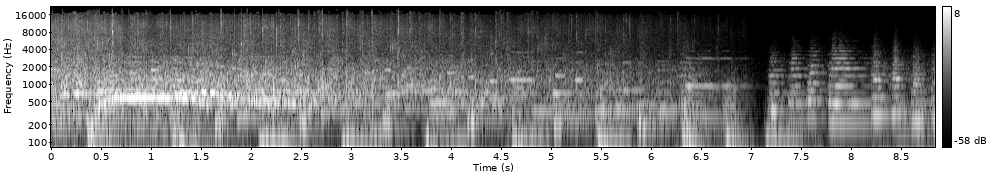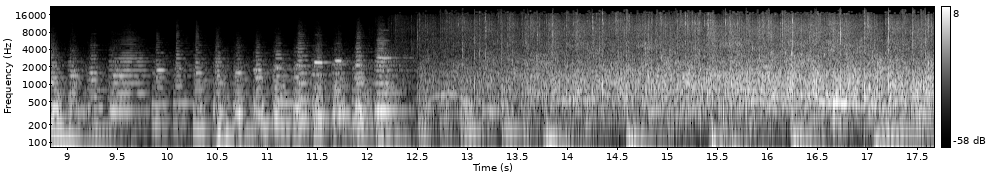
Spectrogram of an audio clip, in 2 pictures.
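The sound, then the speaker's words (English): A live audience applauds at a radio show recording in Terrapin Restaurant, Rhinebeck, New York. Dense clapping gives way to a short musical interlude in the middle, then the applause swells back up to the end. “You're the audience, and we love you. And give yourselves a round of applause one more time here.”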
